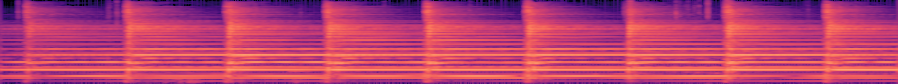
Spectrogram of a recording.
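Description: The largest bell (campanone) of a three-bell Marinelli-cast church peal, struck in single even strokes about once a second, nine strokes in all, each ringing on under the next. This is the toll calling the faithful to Mass.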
